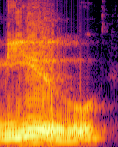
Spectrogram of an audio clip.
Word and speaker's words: mu: And then mu, it's a cursive U-- and it's pronounced almost like a cow's mooing-- is the population mean.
